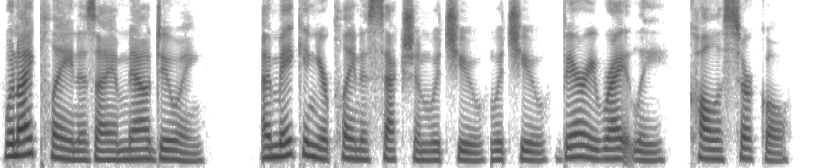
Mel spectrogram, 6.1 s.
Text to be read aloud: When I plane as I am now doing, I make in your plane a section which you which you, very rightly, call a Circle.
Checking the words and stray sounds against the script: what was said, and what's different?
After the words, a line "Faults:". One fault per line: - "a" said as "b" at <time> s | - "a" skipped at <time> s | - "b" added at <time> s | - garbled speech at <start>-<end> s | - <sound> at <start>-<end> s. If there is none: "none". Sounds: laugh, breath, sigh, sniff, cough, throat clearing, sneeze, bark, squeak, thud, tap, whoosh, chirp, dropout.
When I plane as I am now doing, I make in your plane a section which you which you, very rightly, call a Circle.
Faults:
none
